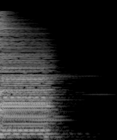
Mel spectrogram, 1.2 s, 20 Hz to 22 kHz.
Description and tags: Piano, Metal Mallet, Low Cluster, A
Raw audio created by striking multiple low piano strings with a metal mallet and quickly damping them by lowering the sustain pedal for a brief cluster effect.
I've uploaded this as a free sample for you to use, but do please also check out the full library I created.
An example of how you might credit is by putting this in the description/credits:
The sound was recorded using a "H1 Zoom recorder" on 8th June 2017.
Low, Cluster, Piano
